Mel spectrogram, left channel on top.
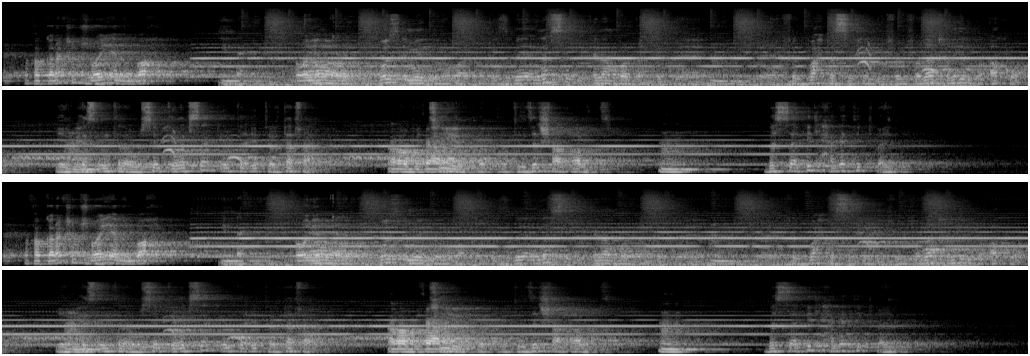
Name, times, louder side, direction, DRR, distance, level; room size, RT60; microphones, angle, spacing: voice 1, 0.3-1.6 2.2-2.4 2.9-3.5 7.1-7.3 10.9-11.1 14.1-14.8 16.8-17.1, right 2 dB, 20° right, 2 dB, 0.5 m, -21 dB
Wind instrument woodwind instrument, 1.9-18.4, right 2 dB, 50° right, 0.8 m, -27 dB
sound 1, 2.2-9.8, left 1 dB, 45° left, 2.4 m, -32 dB
voice 2, 3.0-7.1 7.5-10.3 10.8-13.5 14.2-16.3 17.9-19.2, left 1 dB, 25° left, 4 dB, 0.6 m, -25 dB
sound 2, 8.5-11.4 11.9-14.7, left 2 dB, 75° left, 0.6 m, -33 dB
8.7 x 6.1 x 5.8 m, 2.7 s
head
